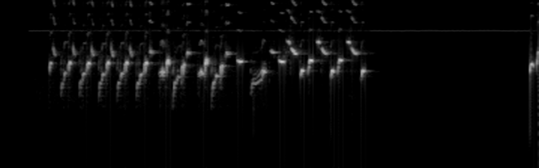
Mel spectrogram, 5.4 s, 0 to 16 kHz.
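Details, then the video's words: European goldfinch song, an energetic three-second stream of tinkling, slurred twitters in rapid succession, then silence and the start of another note. "Cante De Jilguero 2016"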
